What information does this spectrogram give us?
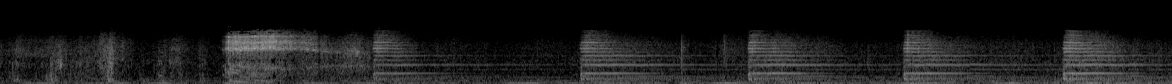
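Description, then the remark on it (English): A wound mechanical clock strikes with five evenly spaced, resonant chime tones that ring and fade, after a few sharp clicks and a brief rattling whir of the mechanism. Moderately loud, with no talking. “I just wound the clock.”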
